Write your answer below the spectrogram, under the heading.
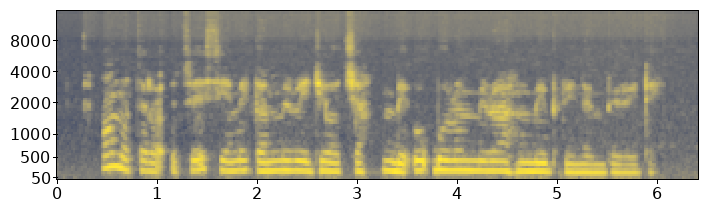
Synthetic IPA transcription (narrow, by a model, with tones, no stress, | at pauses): ɔ˦mʊ˨ta˨ɾa̰˨ʔo˨tu˨e˦si˨e˨me˦ka˨m̩˦mɪ˦ɾe˦dɪ˦ɔ˦t͡ʃa˦m̩˦be˨ʔo˦k͡po˦ɾo˦m̩˦mi˦ɾa˦ɦʊ˨˦me˦bi˨ɾi˨ne˨m̩˦bi˨ɾi˦dɪ˨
